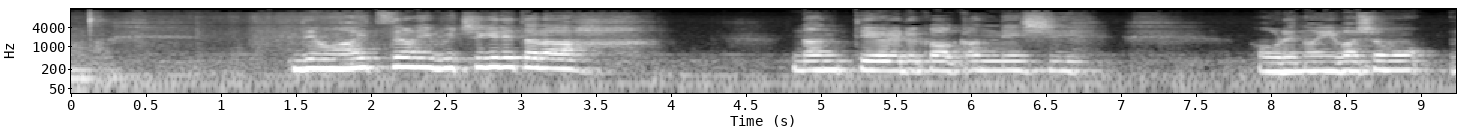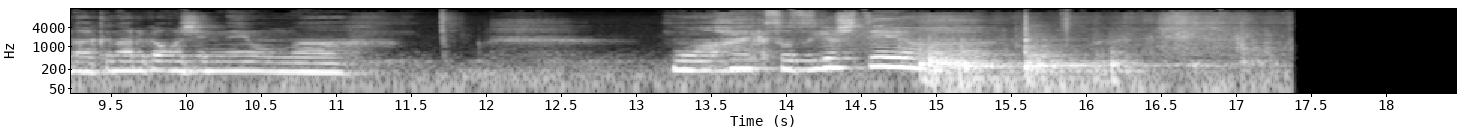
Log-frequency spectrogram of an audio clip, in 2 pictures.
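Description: A young man sings with strong emotion close by.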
